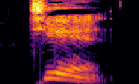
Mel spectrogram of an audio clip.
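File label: "jiàn", Chinese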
